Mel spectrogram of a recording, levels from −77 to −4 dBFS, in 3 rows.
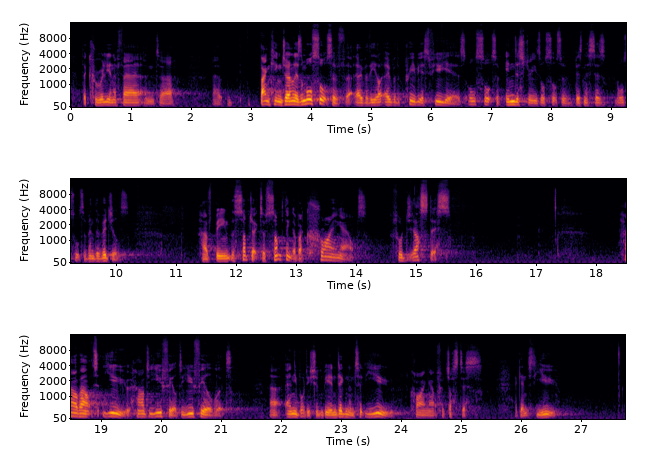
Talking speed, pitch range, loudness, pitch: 150 wpm, 105-150 Hz, -29 LUFS, 120 Hz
